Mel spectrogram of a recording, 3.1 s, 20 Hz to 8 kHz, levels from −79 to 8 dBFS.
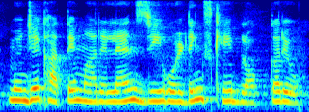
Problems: echo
